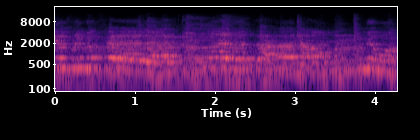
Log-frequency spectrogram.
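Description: A woman singing fado, holding long wavering notes and sliding between pitches, to the accompaniment of a Portuguese guitar and a classical guitar.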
